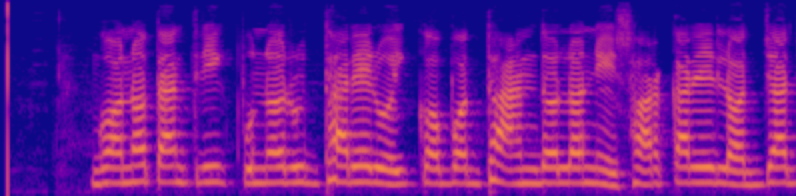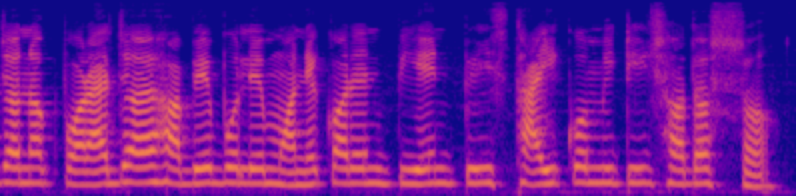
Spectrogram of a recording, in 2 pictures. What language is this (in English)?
Bangla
